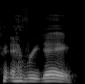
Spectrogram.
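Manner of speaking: laughing through the words. Real, not acted. Preacher admitting his daily need, laughing. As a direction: chuckle it out. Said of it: "laugh heard".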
